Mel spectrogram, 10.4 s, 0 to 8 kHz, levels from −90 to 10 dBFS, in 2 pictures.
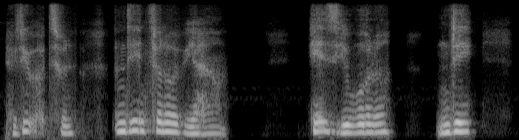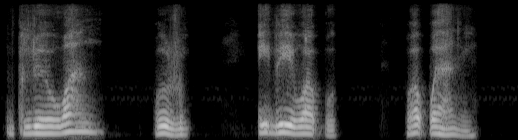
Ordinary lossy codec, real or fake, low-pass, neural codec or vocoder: none; fake; 7.2 kHz; codec, 16 kHz in and 24 kHz out, 0.6 kbps, FocalCodec, streaming, 4096 codes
